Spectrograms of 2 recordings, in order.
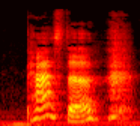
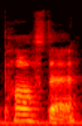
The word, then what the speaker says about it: pasta: But the word pasta stops at the border because everyone in the United States pronounces it pasta.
